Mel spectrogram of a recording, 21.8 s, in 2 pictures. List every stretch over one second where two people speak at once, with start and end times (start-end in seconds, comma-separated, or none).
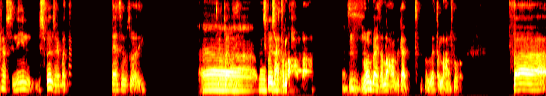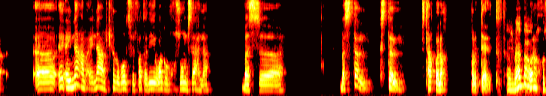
4.3-5.9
